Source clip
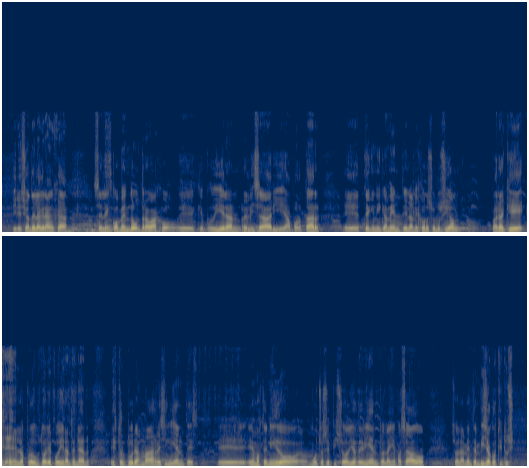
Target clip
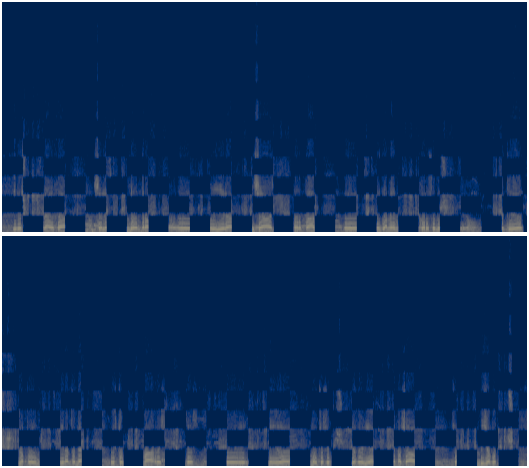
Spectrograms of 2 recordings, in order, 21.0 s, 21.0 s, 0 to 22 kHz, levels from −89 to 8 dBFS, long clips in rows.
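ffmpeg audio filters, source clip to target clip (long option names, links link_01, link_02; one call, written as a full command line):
ffmpeg -i in.wav -filter_complex "[0:a]acrossover=split=350 6300:gain=0.178 1 0.0794[link_01][link_02][link_03];[link_01][link_02][link_03]amix=inputs=3:normalize=0,acrossover=split=1100[link_04][link_05];[link_04]alimiter=level_in=2.5dB:limit=-24dB:level=0:latency=1,volume=-2.5dB[link_06];[link_06][link_05]amix=inputs=2:normalize=0,acompressor=threshold=-38dB:ratio=6,aeval=exprs='clip(val(0),-1,0.00631)':channel_layout=same,aeval=exprs='val(0)+0.00112*(sin(2*PI*60*n/s)+sin(2*PI*2*60*n/s)/2+sin(2*PI*3*60*n/s)/3+sin(2*PI*4*60*n/s)/4+sin(2*PI*5*60*n/s)/5)':channel_layout=same,asplit=2[link_07][link_08];[link_08]aecho=0:1:326|652|978:0.133|0.0427|0.0137[link_09];[link_07][link_09]amix=inputs=2:normalize=0,afftfilt=real='re*gt(sin(2*PI*1.2*pts/sr)*(1-2*mod(floor(b*sr/1024/1800),2)),0)':imag='im*gt(sin(2*PI*1.2*pts/sr)*(1-2*mod(floor(b*sr/1024/1800),2)),0)':win_size=1024:overlap=0.75,volume=7.5dB" out.wav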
